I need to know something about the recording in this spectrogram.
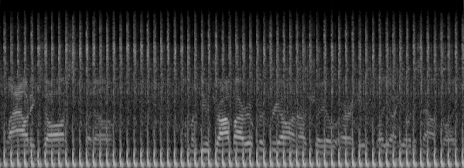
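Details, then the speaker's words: Single-cylinder with Big Gun exhaust just repacked, silencer core installed: steady even idle thump about four pulses a second, loud but rounded; a lot quieter than before, healthy. "all right y'all so i just got the silencer core installed right there and we'll see how much difference it makes definitely a lot quieter at idle sounds all right i guess loud"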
